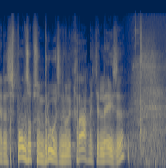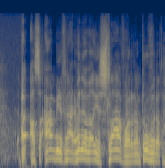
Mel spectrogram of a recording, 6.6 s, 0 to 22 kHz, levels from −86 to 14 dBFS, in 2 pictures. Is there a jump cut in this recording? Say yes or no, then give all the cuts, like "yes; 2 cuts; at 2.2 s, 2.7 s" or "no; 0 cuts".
no; 0 cuts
